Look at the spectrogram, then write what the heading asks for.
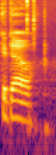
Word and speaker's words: Godot: Also, I'm pretty sure it's pronounced Godot.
